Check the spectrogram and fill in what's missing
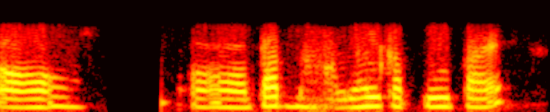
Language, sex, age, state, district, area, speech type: Assamese, female, 18-30, Assam, Sonitpur, rural, conversation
